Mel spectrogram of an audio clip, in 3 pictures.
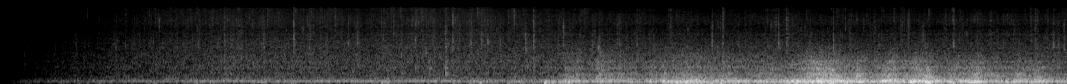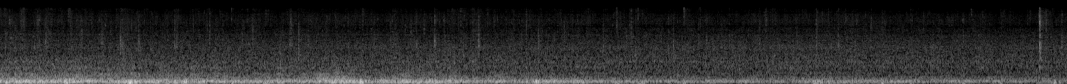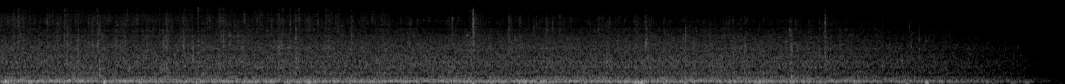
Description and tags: Rumbling Thunder
South Yorkshire, England August 2017, recorded with voice recorder on a Samsung Galaxy S8 smartphone and edited with Adobe Audition.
